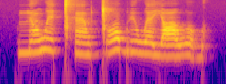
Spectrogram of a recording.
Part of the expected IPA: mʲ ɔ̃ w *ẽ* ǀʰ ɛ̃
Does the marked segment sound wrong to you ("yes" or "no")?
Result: yes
